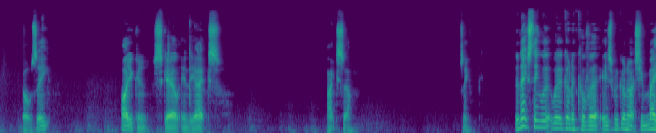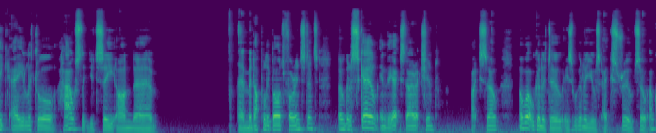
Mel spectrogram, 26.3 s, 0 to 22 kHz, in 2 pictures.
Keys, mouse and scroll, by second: 0.6 ctrl+z, 2.0 middle click, 3.4-3.8 typing, 5.4 click, 8.0 middle click, 8.9 ctrl+z, 9.9 middle click, 10.3 scroll, 11.5 middle click, 14.7 middle click, 15.5 middle click, 16.5-17.1 scroll down 5, 17.9 middle click, 18.7-20.0 scroll, 20.1 s, 21.6 x, 23.1 click, 25.2 click, 26.0 click.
